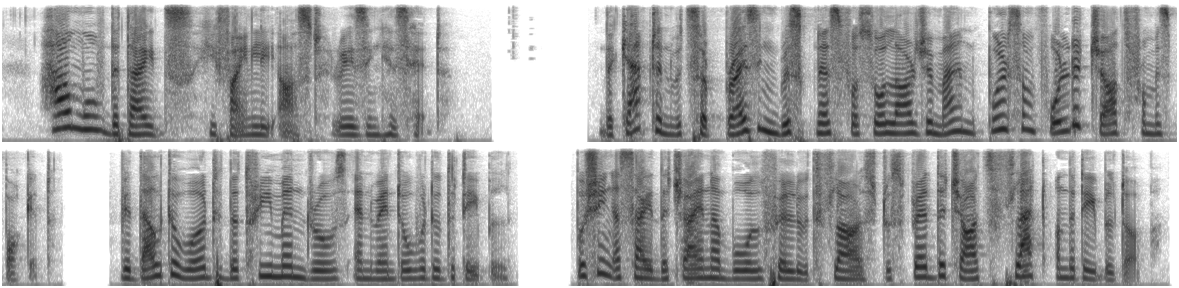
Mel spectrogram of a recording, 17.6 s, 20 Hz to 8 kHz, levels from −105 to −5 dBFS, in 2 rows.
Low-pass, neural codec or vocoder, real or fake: 7.2 kHz; none; real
